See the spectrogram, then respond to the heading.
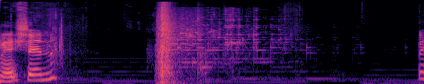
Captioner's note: glass breaks, Simone's eyes start bleeding profusely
